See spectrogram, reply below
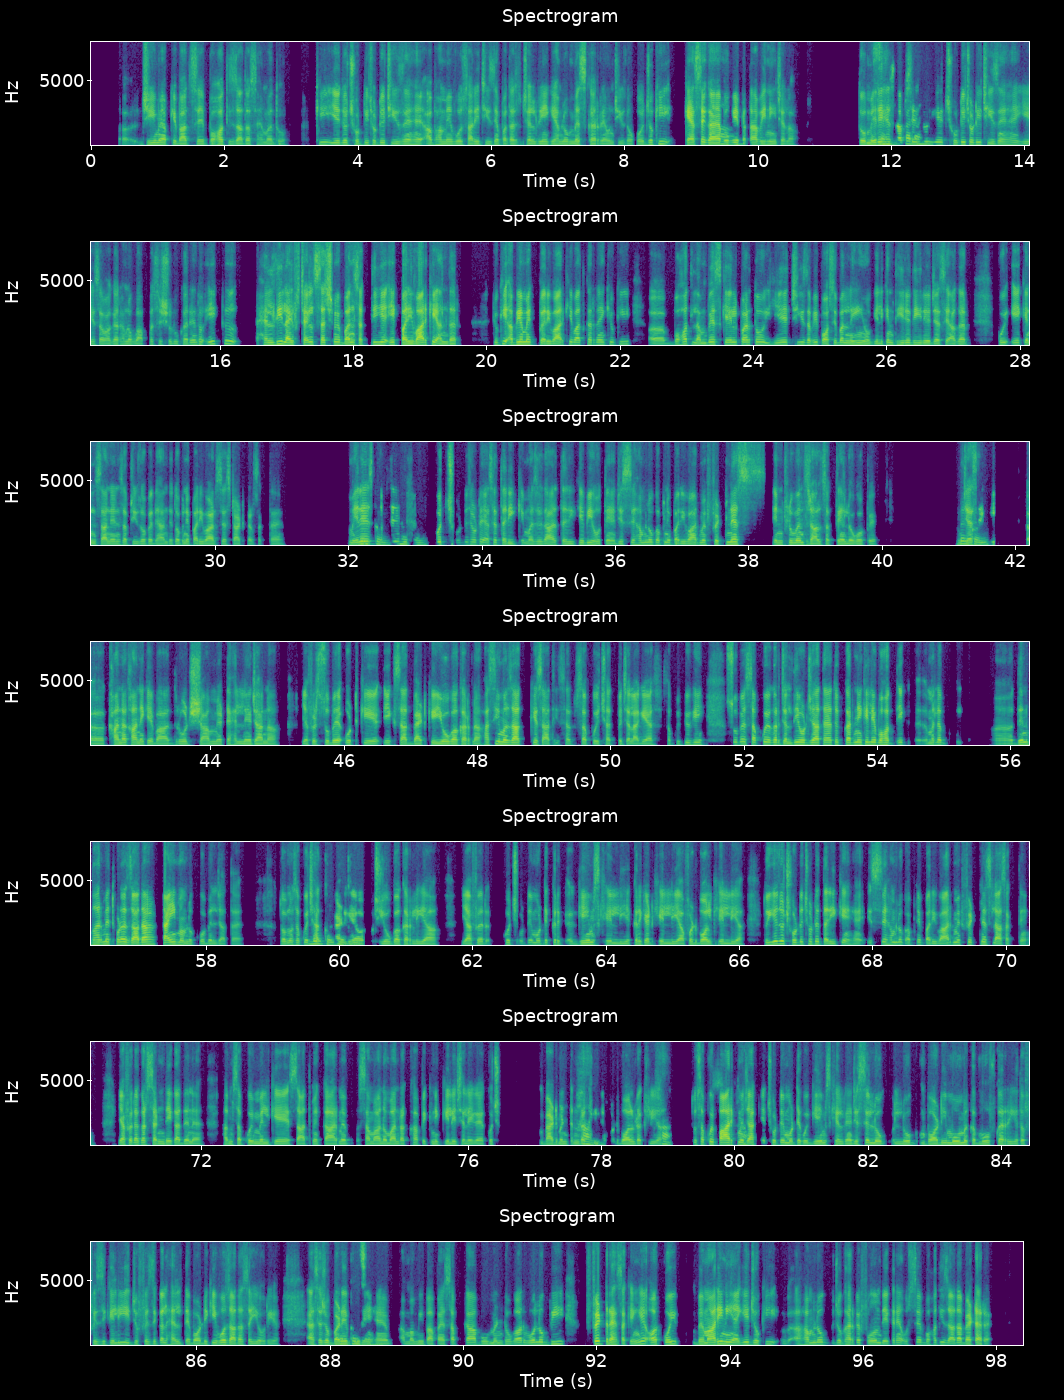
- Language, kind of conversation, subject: Hindi, unstructured, हम अपने परिवार को अधिक सक्रिय जीवनशैली अपनाने के लिए कैसे प्रेरित कर सकते हैं?
- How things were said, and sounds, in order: tapping; in English: "मिस"; in English: "हेल्दी लाइफ़स्टाइल"; in English: "स्केल"; in English: "पॉसिबल"; in English: "स्टार्ट"; in English: "फिटनेस इन्फ्लुएंस"; in English: "टाइम"; in English: "गेम्स"; in English: "फिटनेस"; in English: "संडे"; in English: "गेम्स"; in English: "बॉडी मूव"; in English: "मूव"; in English: "फ़िज़िकली"; in English: "फ़िज़िकल हेल्थ"; in English: "बॉडी"; in English: "मूवमेंट"; in English: "फ़िट"; in English: "बेटर"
